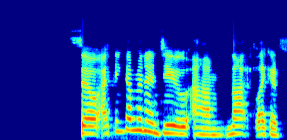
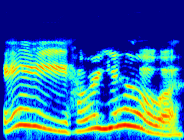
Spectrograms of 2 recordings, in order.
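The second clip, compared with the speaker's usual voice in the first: high, loud, slow hello; bright call-out to a friend; excited greeting; 11 semitones higher, 6 dB louder, much slower than usual. Real, not acted.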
